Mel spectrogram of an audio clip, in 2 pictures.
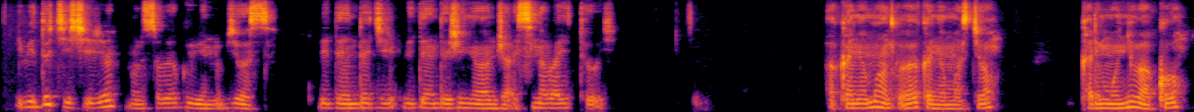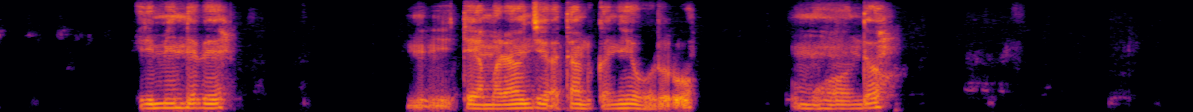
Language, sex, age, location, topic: Kinyarwanda, female, 25-35, Kigali, health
